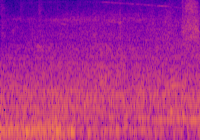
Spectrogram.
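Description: Steady downtown street traffic noise, with buses and cars running by and a brief hiss near the end.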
